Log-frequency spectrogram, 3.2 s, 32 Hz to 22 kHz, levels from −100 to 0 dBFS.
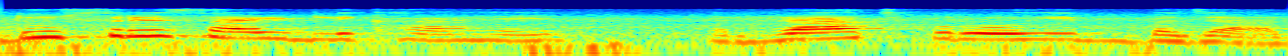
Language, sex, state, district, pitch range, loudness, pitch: Hindi, female, Madhya Pradesh, Dhar, 195-260 Hz, -17 LUFS, 225 Hz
